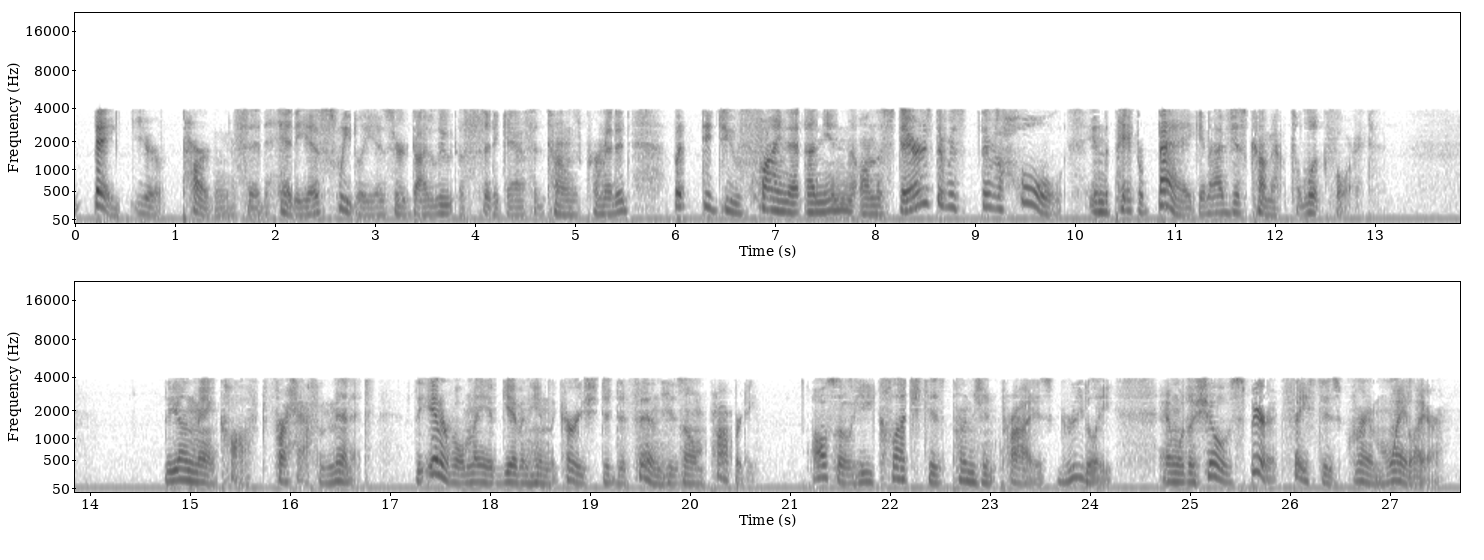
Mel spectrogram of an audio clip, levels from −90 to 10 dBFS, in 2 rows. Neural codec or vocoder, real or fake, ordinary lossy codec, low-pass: none; real; AAC, 16 kbps; 7.2 kHz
